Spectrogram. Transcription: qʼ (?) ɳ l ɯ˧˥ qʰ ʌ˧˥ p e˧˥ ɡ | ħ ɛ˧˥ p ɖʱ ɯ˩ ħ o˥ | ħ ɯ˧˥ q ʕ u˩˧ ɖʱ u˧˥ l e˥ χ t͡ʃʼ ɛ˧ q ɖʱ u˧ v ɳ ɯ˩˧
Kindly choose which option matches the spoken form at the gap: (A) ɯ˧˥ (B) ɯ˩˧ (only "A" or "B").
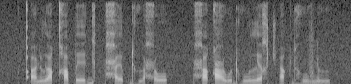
B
